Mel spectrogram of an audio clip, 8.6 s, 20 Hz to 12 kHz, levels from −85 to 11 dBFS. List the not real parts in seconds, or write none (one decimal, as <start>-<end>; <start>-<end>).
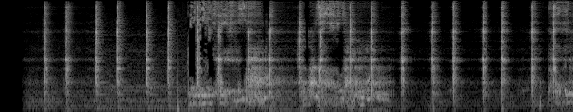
0.0-1.4; 3.2-8.6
